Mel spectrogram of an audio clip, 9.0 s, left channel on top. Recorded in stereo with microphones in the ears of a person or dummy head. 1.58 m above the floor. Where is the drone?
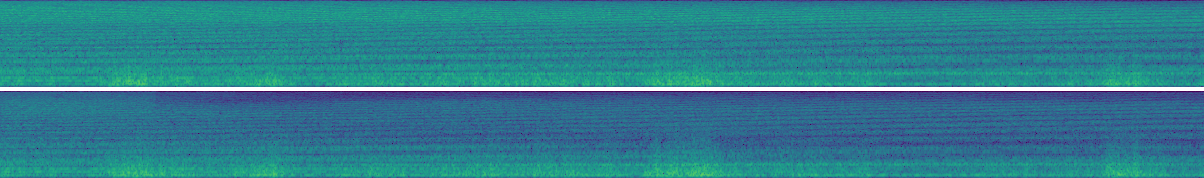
75° left (ahead or behind); by 9.0 s 50° left (ahead or behind).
